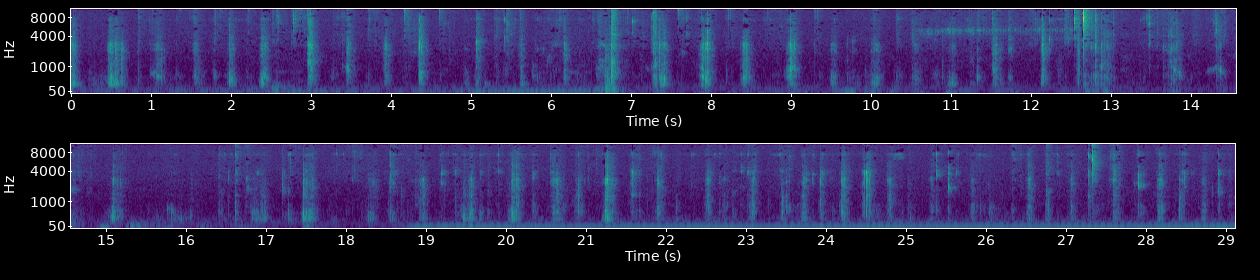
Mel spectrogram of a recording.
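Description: Close-miked crunching and chewing of food in a person's mouth: many short crisp crunches in quick, irregular succession. A low steady hum gets louder about two-thirds of the way through.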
